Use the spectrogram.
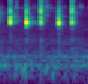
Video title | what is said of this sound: The Daily Nail: Pink & Green St. Patrick's Day Dip Nails ft. Luxie Nail #Nails #dipnails #diynails | you hear like a hollow sound that doesn't even sound that Hollow to be honest these ones sound good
